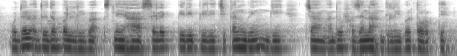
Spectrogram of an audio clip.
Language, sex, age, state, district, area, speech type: Manipuri, male, 30-45, Manipur, Tengnoupal, urban, read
